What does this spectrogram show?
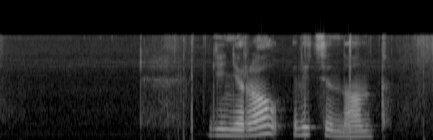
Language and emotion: Russian, neutral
